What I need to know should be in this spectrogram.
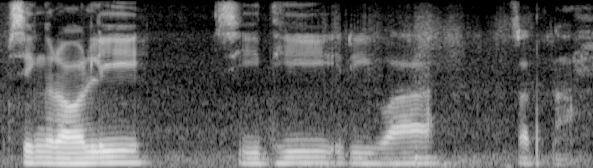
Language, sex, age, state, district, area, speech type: Hindi, male, 18-30, Uttar Pradesh, Sonbhadra, rural, spontaneous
